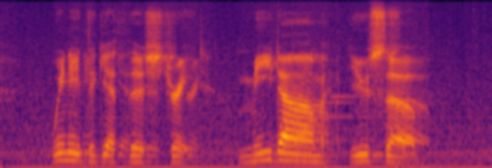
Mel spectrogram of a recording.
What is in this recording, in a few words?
ahem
